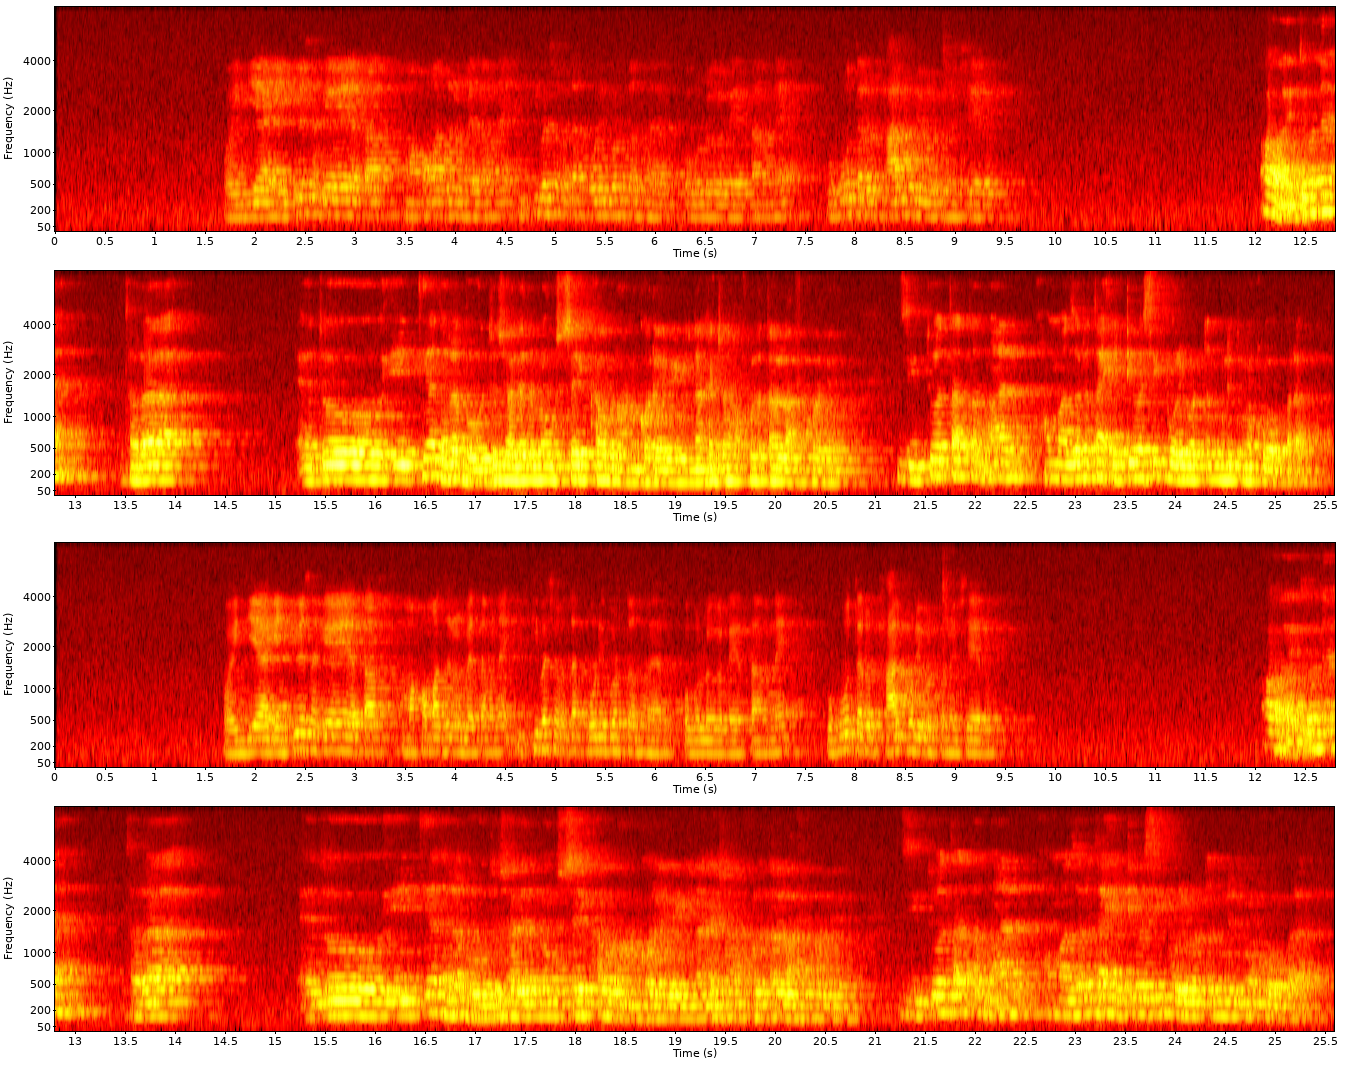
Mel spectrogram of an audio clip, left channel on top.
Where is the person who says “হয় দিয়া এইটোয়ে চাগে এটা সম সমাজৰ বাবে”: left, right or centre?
Right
